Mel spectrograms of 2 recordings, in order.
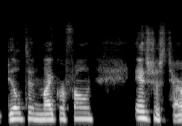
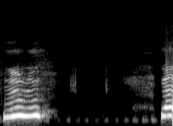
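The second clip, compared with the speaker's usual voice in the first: mid-yawn hum; 9 semitones higher, 9 dB louder than usual. Real, not acted. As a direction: yawn through it. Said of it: "count how many times I actually yawn".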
